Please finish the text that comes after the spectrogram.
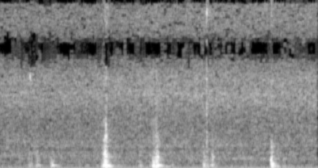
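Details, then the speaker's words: Homemade rock tumbler, drive shaft turning the three-pound barrels on cheap half-inch pillow block bearings: steady low hum with uneven clicks and scratchy knocks; rough worn bearing, to be replaced. "this is the drive shaft here it'll turn the barrels and that's the drive shaft for the smaller the three pound Burroughs this bearing sounds awful right here"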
